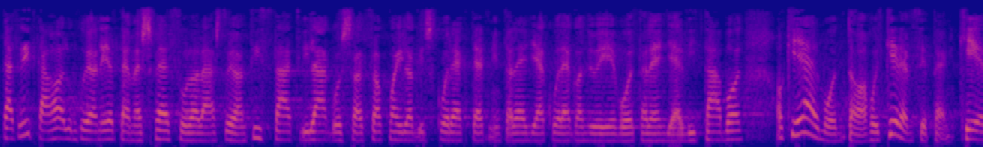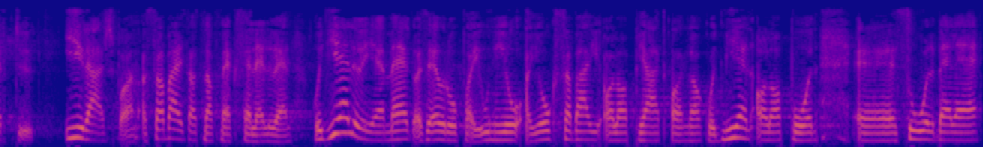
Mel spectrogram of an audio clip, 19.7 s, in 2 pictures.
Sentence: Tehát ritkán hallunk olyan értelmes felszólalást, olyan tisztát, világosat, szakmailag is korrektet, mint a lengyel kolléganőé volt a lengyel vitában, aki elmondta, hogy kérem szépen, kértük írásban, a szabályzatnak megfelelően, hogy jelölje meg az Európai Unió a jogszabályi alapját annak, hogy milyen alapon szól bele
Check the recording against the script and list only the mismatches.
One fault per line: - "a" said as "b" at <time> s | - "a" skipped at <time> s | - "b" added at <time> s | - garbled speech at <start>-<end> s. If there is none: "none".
none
